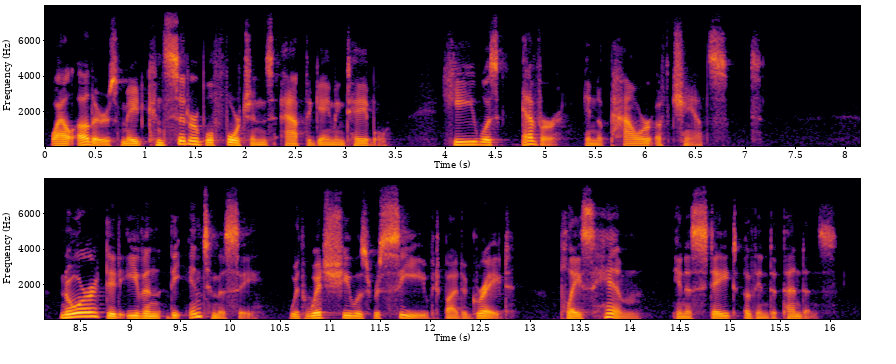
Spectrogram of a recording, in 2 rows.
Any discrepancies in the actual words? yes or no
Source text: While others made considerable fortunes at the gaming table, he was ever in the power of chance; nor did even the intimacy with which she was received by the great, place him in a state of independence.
no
